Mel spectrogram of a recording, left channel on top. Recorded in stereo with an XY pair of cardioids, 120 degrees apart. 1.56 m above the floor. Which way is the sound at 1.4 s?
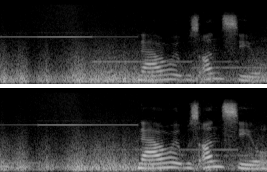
35° right.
